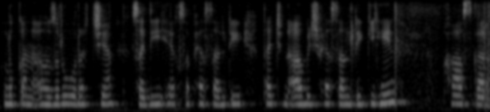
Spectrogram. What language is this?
Kashmiri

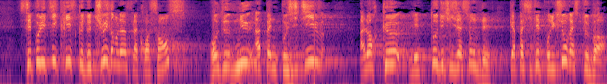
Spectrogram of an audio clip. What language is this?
French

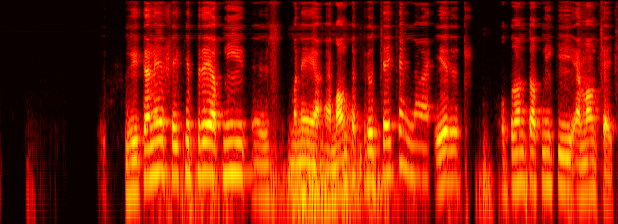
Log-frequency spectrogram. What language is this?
Bangla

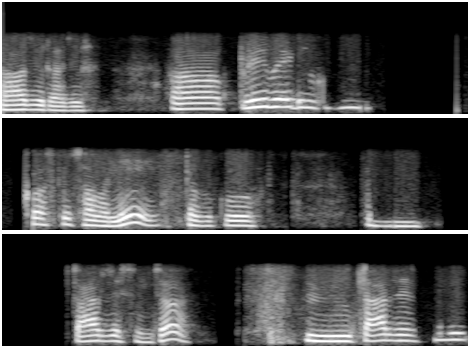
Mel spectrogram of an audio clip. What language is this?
Nepali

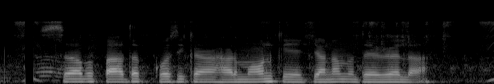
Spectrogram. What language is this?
Bhojpuri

